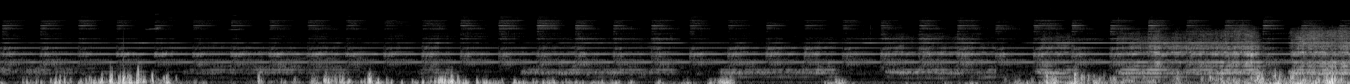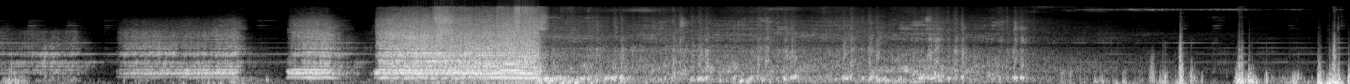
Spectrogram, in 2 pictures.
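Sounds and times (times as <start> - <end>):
train rushing past: 10.3 - 27.0
train horn blasts: 10.4 - 19.2
wheels clattering over rail joints: 19.0 - 24.8.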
